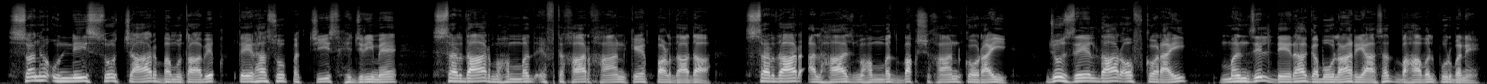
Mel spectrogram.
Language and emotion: Urdu, neutral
